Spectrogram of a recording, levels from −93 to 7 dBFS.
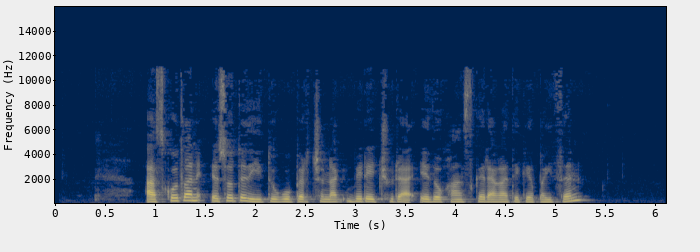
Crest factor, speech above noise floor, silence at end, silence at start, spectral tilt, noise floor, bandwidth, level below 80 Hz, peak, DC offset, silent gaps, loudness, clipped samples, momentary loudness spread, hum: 22 dB; 54 dB; 0.8 s; 0.9 s; -7 dB/octave; -75 dBFS; 11.5 kHz; -62 dBFS; -2 dBFS; under 0.1%; none; -22 LUFS; under 0.1%; 7 LU; none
